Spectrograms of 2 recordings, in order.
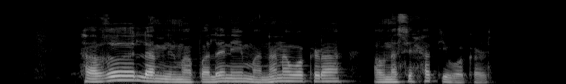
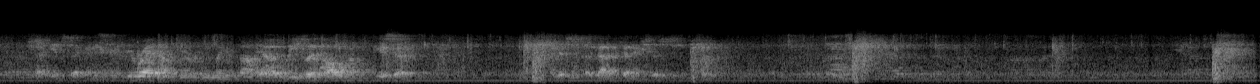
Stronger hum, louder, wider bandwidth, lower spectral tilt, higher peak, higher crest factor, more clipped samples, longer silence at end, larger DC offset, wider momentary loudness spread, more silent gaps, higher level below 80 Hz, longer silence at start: second, none vs 60 Hz at -55 dBFS; about the same, -29 LUFS vs -31 LUFS; second, 11.5 kHz vs over 20 kHz; first, -7.5 dB/octave vs -5.5 dB/octave; about the same, -12 dBFS vs -12 dBFS; about the same, 16 dB vs 20 dB; neither; first, 0.8 s vs 0 s; neither; second, 13 LU vs 17 LU; neither; first, -62 dBFS vs -70 dBFS; first, 0.8 s vs 0 s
